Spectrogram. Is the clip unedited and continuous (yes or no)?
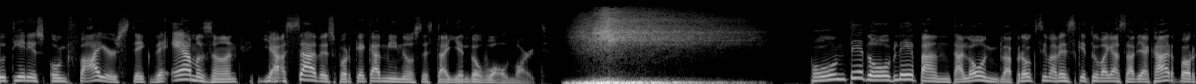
yes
